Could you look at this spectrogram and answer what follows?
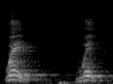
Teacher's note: nesse trecho do filme, ele nem pronuncia o t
